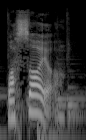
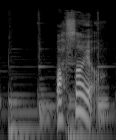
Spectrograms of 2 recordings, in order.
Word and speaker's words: 왔어요: This is pronounced as a three-syllable word. The first syllable is was, second syllable is the third syllable is yo. Pronounce it with me. 왔어요. 왔어요.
